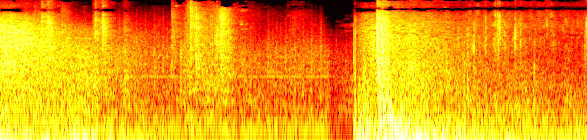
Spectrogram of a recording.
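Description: Explosion of an enemy sentry gun in the shooter game Call of Duty Mobile: a sudden heavy boom cuts in partway through, following dense gunfire and battle noise, loud and close.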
